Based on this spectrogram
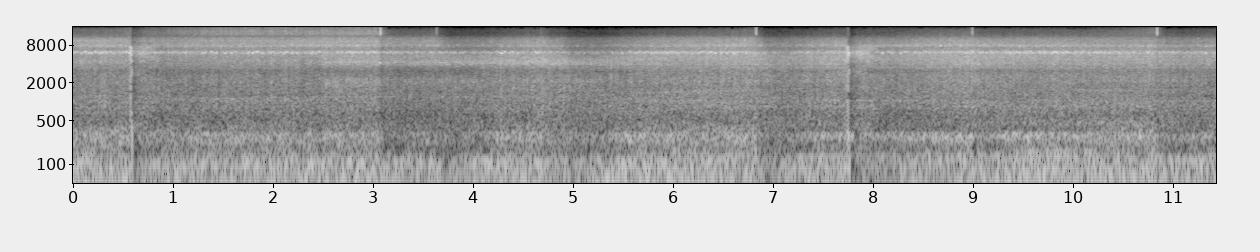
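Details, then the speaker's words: Truck engine with intermittent rough idle, fuel filter already replaced, owner suspects fuel injectors; injector disconnect test at idle: significant change when number six is cut, so that injector is contributing. "okay you can hear a significant change on number six number seven and you hear a drop in rpm here and you can hear a little bit of a drop on eight"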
